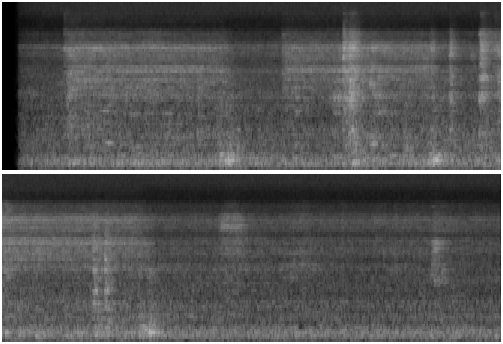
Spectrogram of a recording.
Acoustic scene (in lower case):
subway train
